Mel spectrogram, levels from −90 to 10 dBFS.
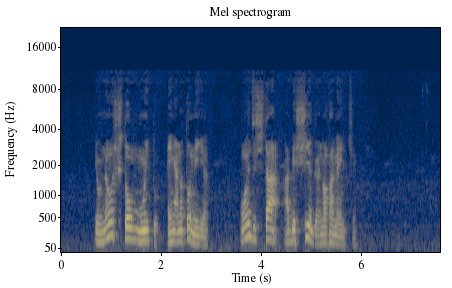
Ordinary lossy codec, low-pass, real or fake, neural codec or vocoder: MP3, 48 kbps; 14.4 kHz; fake; codec, 44.1 kHz, 7.8 kbps, DAC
